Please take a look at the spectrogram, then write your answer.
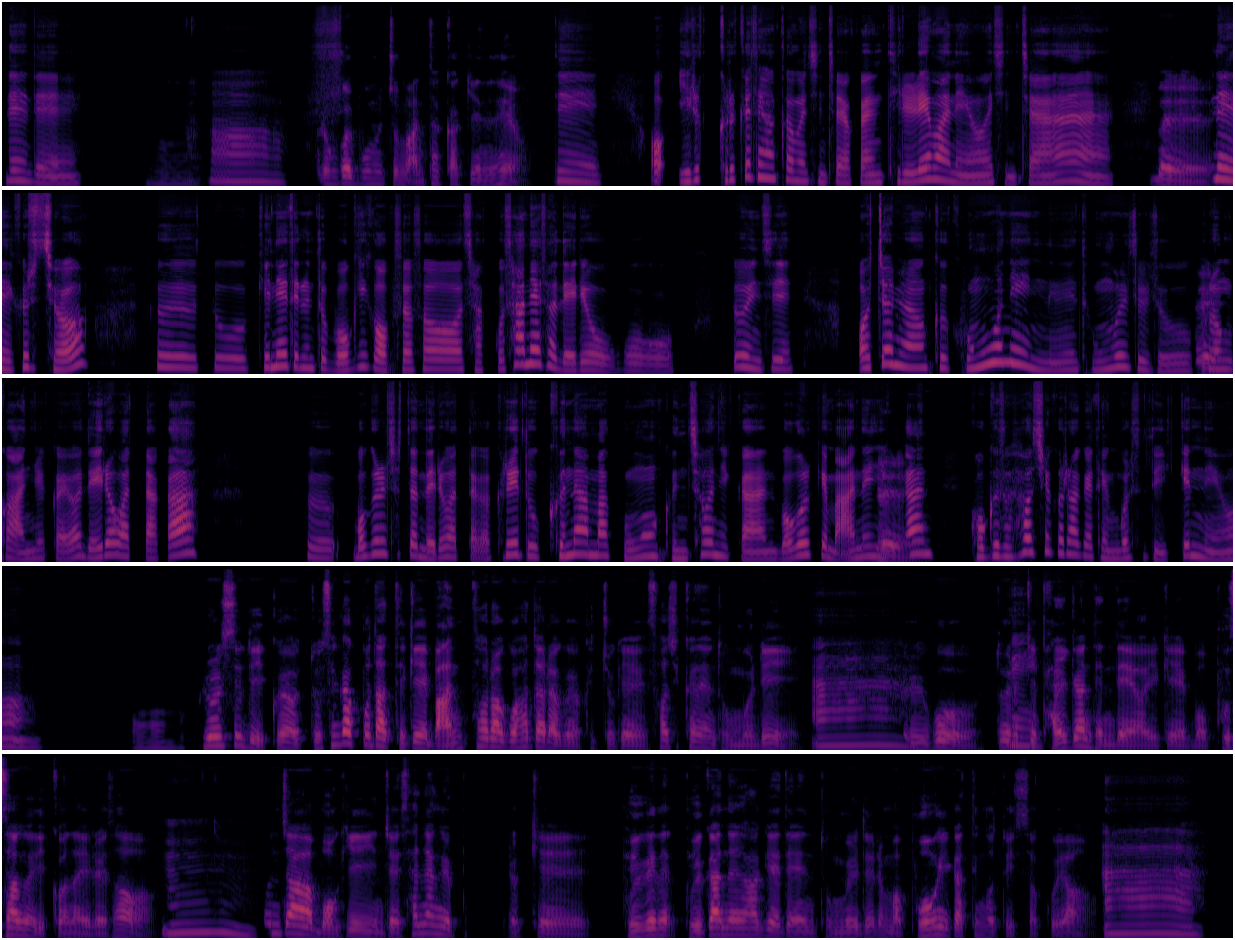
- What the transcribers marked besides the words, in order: other background noise; tapping
- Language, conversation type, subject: Korean, podcast, 자연이 위로가 됐던 순간을 들려주실래요?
